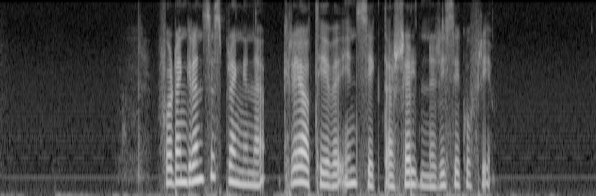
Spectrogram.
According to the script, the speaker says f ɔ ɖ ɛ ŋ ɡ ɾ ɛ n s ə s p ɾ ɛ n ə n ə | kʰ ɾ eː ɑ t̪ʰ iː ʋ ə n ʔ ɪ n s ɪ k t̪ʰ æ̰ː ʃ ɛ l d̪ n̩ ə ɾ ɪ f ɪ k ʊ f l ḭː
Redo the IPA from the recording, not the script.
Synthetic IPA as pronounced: f ɔ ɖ ɛ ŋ ɡ ɾ ɛ n s ə s p ɾ ɛ ŋ ə n ə | kʰ ɾ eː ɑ t̪ʰ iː ʋ ə ʔ ɪ n s ɪ k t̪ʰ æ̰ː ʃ ɛ l d̪ n̩ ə ɾ ɪ s ɪ k ʊ f ɾ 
